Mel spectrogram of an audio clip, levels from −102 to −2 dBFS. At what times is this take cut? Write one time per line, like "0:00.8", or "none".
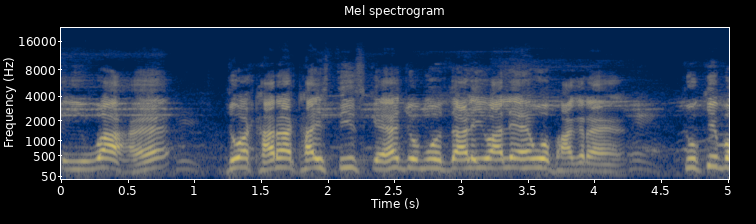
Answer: none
